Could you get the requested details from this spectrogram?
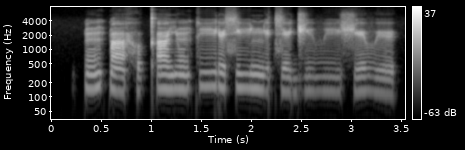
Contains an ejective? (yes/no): yes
